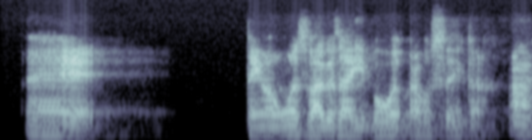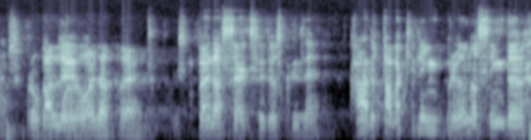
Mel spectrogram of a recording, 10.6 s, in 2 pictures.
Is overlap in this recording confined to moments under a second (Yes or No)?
Yes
